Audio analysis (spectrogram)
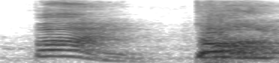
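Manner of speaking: put-on loud defiant teen. GM voices teen.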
